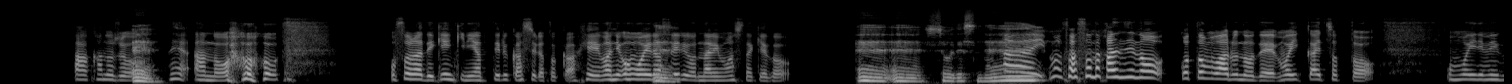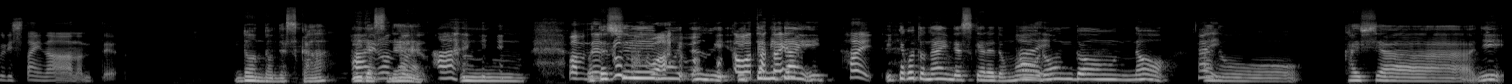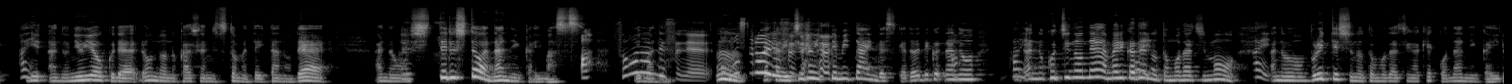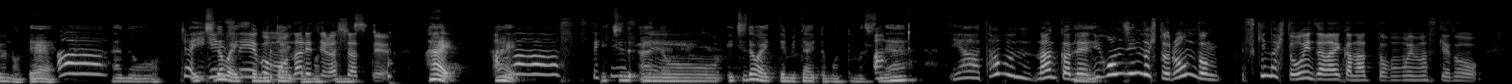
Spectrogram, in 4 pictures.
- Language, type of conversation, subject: Japanese, unstructured, 懐かしい場所を訪れたとき、どんな気持ちになりますか？
- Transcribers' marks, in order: chuckle; other background noise; "ロンドン" said as "ドンドン"; laugh; laughing while speaking: "まあね、ロンドンはまあ物価は高いの"; laughing while speaking: "面白いですね"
